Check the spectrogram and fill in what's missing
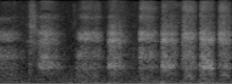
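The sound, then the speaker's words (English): A voice imitates a woman's fast, excited breathing: a rapid run of about eight breathy pants in a steady rhythm, fairly loud, with no speech. “She starts breathing faster.”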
